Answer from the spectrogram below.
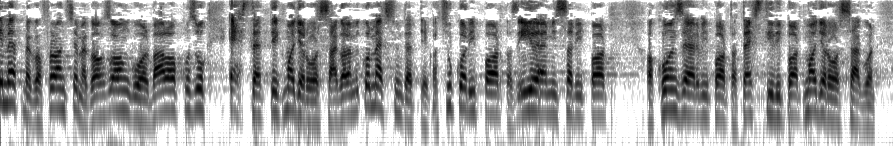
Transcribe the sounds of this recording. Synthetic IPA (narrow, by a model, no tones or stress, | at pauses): mɛt̪mɛɡɒfrɒnt̪sijɒmɛɡɒzɒŋɡo̞lvaːlɒlko̞zoːk | ɛst̪ːɛt̪ːeːkmɒɟɒɾo̞rsaːɡɒlɒmiko̞rmɛksynt̪ɛt̪ːeːkɒt̪sukoɾipɒrt̪ɒzeːlɛlmisɛɾipɒrt̪ | ɒko̞nzɛrvipɒrt̪ɒt̪ɛkst̪ilipɒrt̪mɒɟɒɾo̞rsaːɡo̞n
